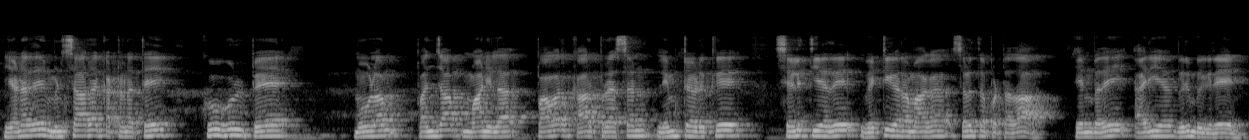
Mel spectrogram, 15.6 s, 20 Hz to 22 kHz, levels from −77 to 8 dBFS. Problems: background sounds at intervals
